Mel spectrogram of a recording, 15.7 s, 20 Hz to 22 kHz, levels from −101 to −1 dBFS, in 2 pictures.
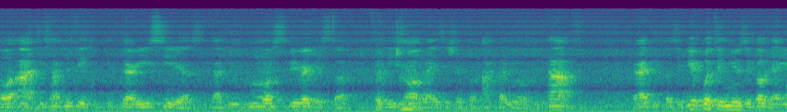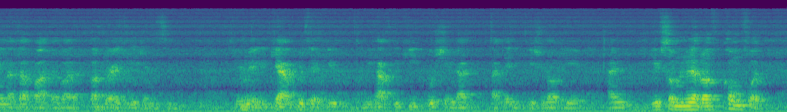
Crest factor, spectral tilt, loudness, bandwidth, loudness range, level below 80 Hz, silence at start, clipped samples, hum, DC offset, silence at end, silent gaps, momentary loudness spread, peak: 20 dB; -6 dB/octave; -22 LUFS; 16 kHz; 3 LU; -36 dBFS; 0 s; under 0.1%; none; under 0.1%; 0 s; none; 11 LU; -2 dBFS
